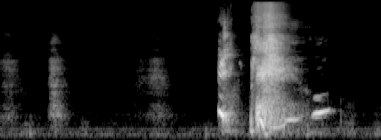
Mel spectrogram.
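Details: Sneezing using chhinkni: faint sniffs and breaths, then a sharp, forceful sneeze burst followed by a short voiced trailing sound.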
